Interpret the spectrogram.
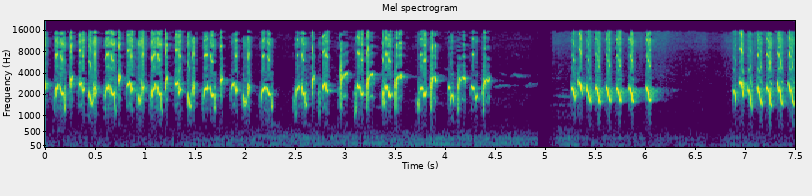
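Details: Yellow-vented bulbul delivering long runs of quick, lively chattered notes, broken by short pauses, then two fast rattling bursts.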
